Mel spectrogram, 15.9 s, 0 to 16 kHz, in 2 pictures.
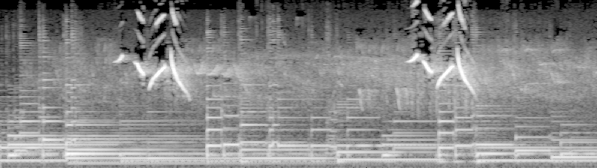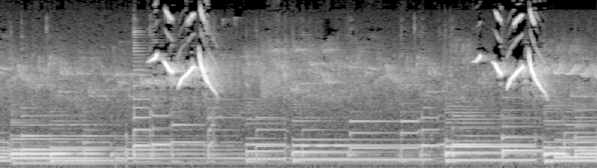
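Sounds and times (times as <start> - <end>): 
common rosefinch singing: 0.0 - 15.9
soft instrumental music: 0.0 - 15.9.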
